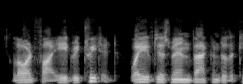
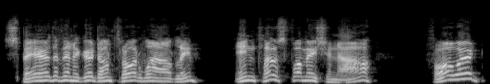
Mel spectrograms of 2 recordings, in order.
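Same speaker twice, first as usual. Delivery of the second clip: battle commands; 7 semitones higher than usual. A narrator's reading. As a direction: drive the troops forward. Lord commands troops in battle.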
